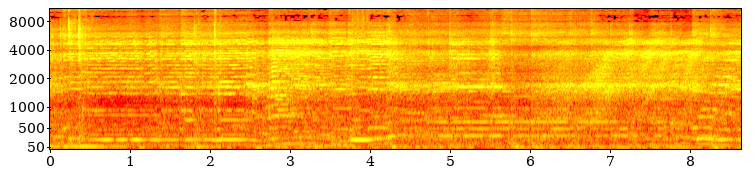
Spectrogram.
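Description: Live instrumental music: an electric ukulele played through a chain of effects pedals, holding long sustained notes, with drums.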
